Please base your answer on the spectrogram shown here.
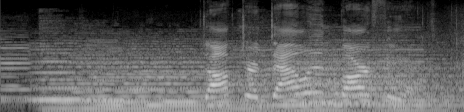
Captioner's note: applause and music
